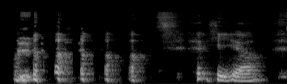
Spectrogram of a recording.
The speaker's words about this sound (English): Here I am wanting to share God's information, and now I'm having trouble coughing.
